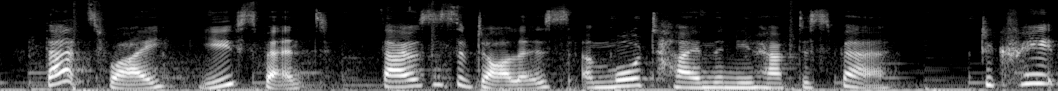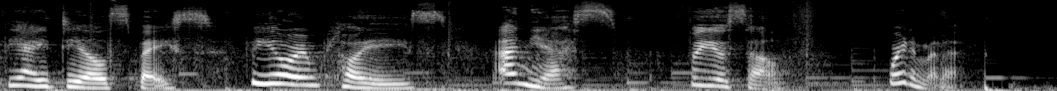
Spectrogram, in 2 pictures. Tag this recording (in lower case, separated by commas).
speech, music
